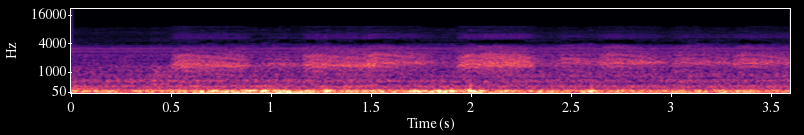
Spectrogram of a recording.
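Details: Eagle at a Hornby Island nest, nest-camera recording: a quick series of about six harsh, chattering notes running together like a trill, with a heavy low rumble underneath throughout.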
